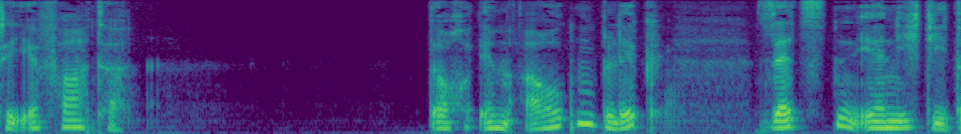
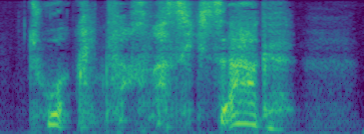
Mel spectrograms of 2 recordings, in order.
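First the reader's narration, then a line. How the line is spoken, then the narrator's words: Hissed. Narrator (German): zischte sie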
